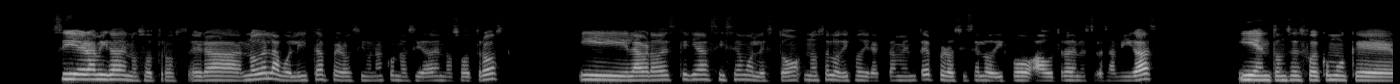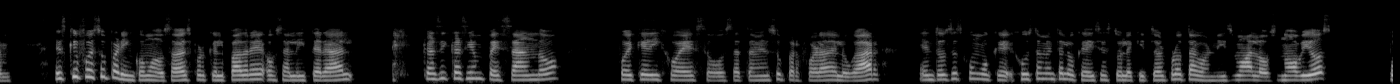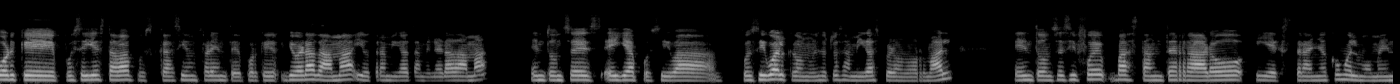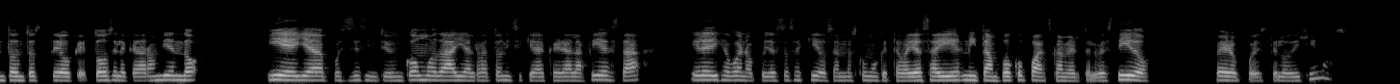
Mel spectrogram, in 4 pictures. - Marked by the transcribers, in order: chuckle
- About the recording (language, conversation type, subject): Spanish, advice, ¿Cómo puedo resolver un malentendido causado por mensajes de texto?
